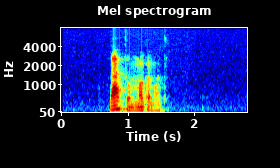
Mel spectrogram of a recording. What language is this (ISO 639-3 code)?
hun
